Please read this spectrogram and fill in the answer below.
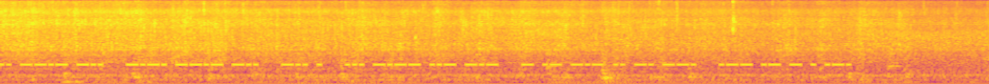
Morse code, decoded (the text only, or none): … CQD DE SYUK TAKING WATER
